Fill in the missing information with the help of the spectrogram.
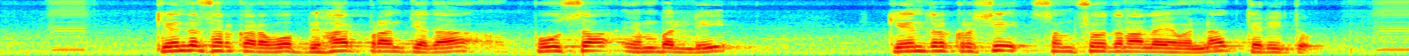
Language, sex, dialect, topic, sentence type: Kannada, male, Mysore Kannada, agriculture, statement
